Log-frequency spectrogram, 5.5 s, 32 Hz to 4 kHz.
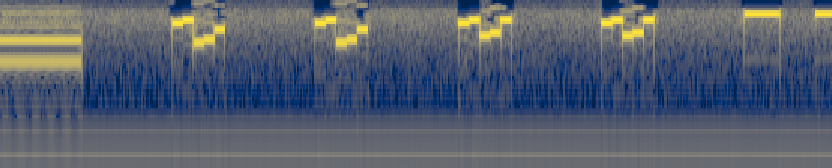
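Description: Five-tone selective call (ZVEI), heard as quick runs of five tones, tones of about 70 ms. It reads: 89236 89236 89459 89459
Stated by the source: ZVEI five-tone selective call 89401, received by SDR.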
